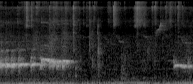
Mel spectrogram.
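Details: A local zebra dove, kept five years, gives a trilled cooing phrase that rises slightly and lasts about a second and a half. After a quiet gap, a short coo begins again.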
